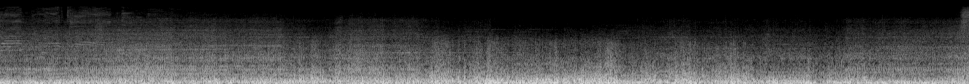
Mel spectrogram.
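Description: Small dual-sport motorcycle engine running steadily at cruising speed, mixed with heavy wind rush on the microphone.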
